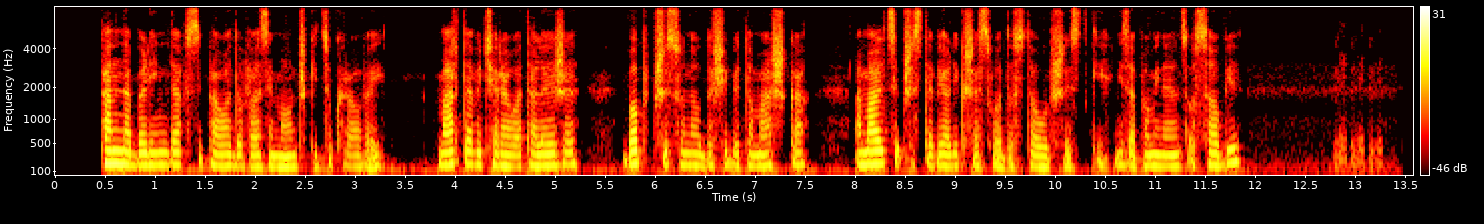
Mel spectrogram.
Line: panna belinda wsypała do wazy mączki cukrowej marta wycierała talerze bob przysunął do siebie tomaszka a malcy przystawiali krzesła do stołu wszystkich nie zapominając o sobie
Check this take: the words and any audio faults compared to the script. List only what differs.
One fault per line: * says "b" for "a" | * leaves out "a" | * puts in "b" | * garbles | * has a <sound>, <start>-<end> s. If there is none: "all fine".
* has a laugh, 12.8-13.3 s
